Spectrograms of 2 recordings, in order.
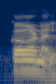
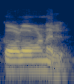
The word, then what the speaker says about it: colonel: a kernel or pint you usually pronounce as kernel it is not colonel it's kernel find it is not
